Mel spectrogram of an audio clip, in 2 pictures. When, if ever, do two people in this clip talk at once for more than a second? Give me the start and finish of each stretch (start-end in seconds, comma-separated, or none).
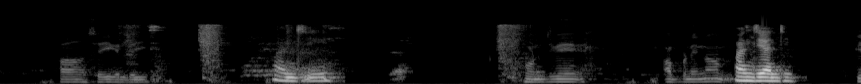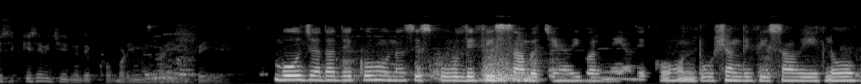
none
